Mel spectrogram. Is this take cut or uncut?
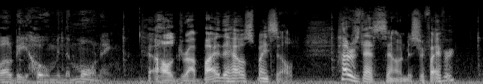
uncut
